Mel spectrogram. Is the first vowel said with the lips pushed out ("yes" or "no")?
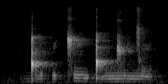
no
